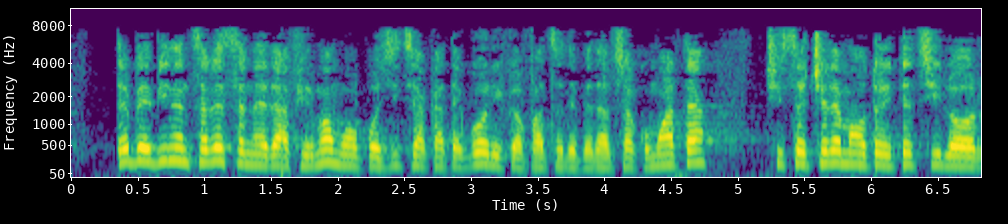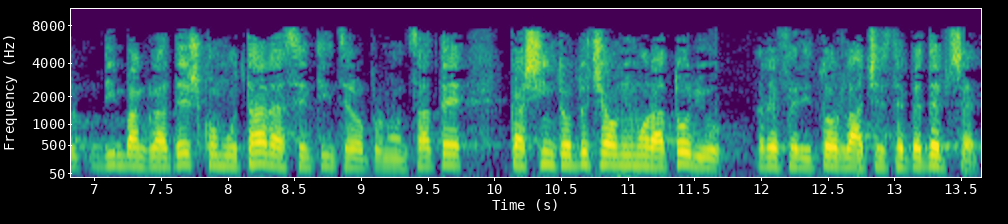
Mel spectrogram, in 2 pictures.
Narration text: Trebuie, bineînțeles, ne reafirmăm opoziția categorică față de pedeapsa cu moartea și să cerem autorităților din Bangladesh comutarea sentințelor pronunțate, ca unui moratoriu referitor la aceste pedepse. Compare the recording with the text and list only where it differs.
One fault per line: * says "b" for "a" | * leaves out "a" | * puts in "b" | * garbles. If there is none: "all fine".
* puts in "să"
* puts in "și introducerea"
